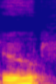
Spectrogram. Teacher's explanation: we also call that back high which is ooh in American English that's always round right ooh and then we've got just a little bit down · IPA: uː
